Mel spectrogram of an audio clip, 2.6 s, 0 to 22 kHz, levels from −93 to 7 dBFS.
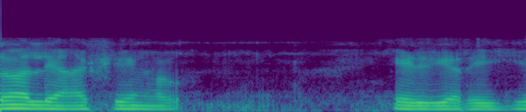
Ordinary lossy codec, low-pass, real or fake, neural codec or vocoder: none; 5.4 kHz; fake; codec, 16 kHz, 4.8 kbps, FACodec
